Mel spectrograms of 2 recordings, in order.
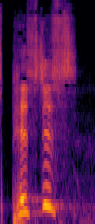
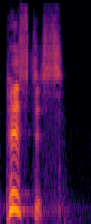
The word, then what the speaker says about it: pistis: It's pistis. And believe me, I listened to it like 10 or 15 times because I wanted to make sure that I said it right. It's pistis,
